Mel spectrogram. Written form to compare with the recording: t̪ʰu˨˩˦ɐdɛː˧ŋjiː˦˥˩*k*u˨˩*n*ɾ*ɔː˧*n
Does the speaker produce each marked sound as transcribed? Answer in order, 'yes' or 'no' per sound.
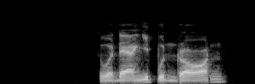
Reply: no, yes, no

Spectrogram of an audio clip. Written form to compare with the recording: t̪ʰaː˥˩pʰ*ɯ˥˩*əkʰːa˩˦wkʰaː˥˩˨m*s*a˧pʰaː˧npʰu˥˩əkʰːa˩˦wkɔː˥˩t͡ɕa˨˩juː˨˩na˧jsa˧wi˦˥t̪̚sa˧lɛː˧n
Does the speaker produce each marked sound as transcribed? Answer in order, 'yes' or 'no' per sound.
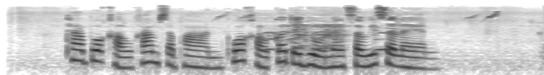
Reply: no, yes

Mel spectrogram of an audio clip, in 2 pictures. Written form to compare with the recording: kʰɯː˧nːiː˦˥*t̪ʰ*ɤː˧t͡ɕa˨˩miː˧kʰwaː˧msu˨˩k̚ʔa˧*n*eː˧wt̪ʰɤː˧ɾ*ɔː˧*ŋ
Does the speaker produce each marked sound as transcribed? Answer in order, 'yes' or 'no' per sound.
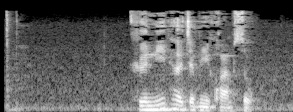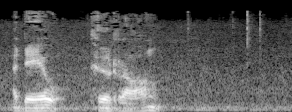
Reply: yes, no, no

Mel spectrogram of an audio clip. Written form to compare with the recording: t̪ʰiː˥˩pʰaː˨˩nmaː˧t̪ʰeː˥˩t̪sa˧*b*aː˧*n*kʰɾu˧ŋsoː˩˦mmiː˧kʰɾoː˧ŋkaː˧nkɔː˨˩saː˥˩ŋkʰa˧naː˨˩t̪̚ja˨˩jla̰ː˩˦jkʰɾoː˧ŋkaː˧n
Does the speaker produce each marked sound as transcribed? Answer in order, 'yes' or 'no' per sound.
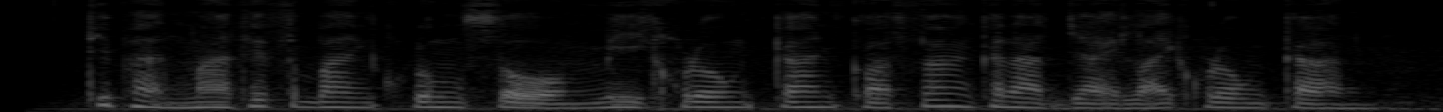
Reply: yes, yes

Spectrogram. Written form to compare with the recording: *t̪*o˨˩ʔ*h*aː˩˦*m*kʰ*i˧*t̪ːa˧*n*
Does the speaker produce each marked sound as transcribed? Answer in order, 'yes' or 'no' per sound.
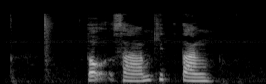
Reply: yes, no, yes, no, no

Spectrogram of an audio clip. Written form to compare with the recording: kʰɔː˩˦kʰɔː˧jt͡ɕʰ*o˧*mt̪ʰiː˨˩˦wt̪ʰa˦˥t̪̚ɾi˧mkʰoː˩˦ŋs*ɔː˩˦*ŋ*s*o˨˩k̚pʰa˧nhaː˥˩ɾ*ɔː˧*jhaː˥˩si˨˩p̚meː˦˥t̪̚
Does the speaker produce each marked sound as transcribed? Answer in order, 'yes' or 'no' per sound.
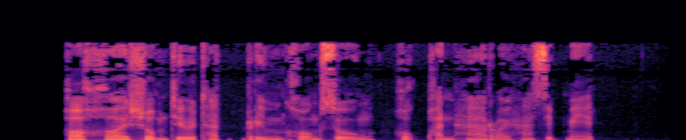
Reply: yes, no, no, no

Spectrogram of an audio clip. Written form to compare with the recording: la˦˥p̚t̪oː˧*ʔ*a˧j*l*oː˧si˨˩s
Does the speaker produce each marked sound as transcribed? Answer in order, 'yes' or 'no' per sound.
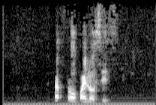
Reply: no, yes

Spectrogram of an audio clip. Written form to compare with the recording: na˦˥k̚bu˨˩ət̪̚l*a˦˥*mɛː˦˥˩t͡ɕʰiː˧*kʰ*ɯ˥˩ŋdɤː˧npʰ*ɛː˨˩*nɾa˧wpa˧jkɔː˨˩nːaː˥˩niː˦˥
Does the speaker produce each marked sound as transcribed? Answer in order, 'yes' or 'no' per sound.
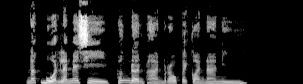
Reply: no, no, no

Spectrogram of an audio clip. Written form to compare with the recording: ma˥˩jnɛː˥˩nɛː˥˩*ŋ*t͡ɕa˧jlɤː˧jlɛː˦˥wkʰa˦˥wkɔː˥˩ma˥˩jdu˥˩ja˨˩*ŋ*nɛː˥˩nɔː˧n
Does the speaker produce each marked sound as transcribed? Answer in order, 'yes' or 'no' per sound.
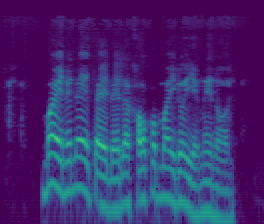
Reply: no, yes

